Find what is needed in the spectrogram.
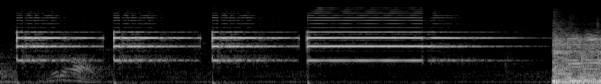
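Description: Interval timer beeping: three short beeps about a second apart, then one long beep that fades, the countdown signalling the start of a Tabata work interval. Loud music comes in suddenly near the end.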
